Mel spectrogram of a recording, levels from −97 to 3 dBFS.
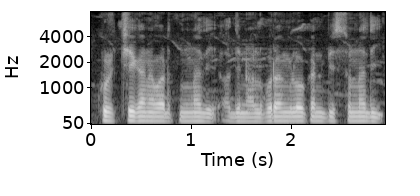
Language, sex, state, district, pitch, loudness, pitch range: Telugu, male, Telangana, Mahabubabad, 115 Hz, -18 LUFS, 110-115 Hz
